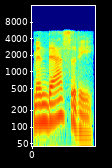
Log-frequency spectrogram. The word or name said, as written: mendacity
